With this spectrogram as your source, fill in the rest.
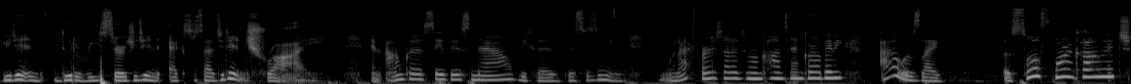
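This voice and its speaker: A woman with a fairly high, somewhat breathy voice makes very wide pitch swings. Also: moderate pace. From Brooklyn, New York. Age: 20s. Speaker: content creator. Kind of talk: casual talk to camera. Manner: candid, chatty.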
